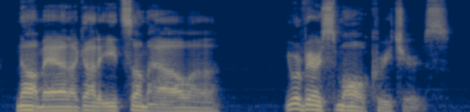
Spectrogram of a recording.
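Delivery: calm, relaxed stoner voice. Voicing a cosmic creature answering a hail: calm relaxed Jeff Bridges voice. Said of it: "a very calm, relaxed voice".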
